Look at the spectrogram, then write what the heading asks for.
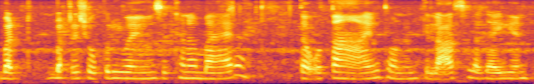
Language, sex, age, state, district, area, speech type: Sindhi, female, 30-45, Madhya Pradesh, Katni, urban, spontaneous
